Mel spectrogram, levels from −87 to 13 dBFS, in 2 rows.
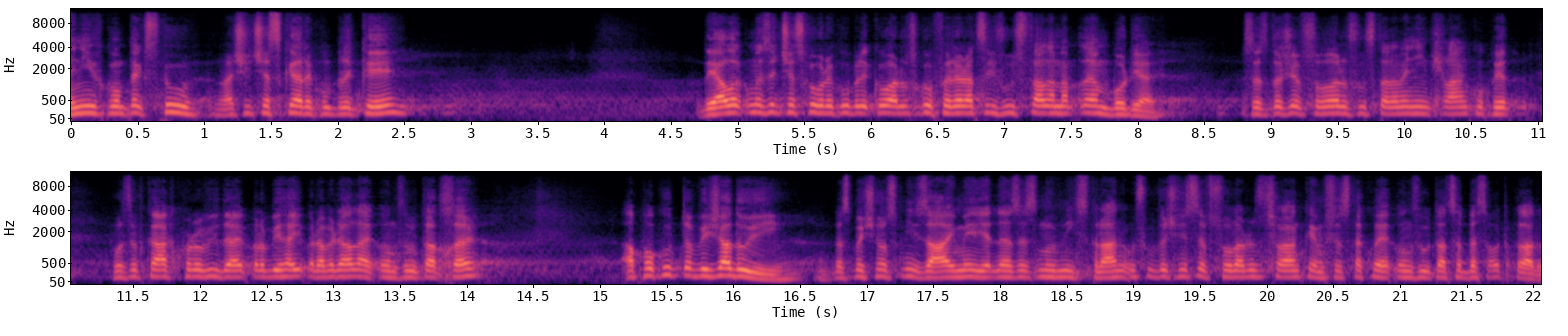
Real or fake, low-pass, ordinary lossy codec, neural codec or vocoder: fake; 10.8 kHz; MP3, 64 kbps; codec, 16 kHz in and 24 kHz out, 0.9 kbps, LongCat-Audio-Codec, four codebook decoder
